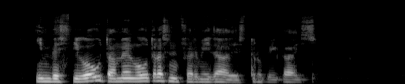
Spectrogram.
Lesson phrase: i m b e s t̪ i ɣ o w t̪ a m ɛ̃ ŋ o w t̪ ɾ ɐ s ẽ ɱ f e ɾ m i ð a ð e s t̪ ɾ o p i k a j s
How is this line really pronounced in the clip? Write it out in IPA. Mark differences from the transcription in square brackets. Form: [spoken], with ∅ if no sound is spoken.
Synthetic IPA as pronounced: i m b e s t̪ i ɣ o w t̪ a m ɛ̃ ŋ o w t̪ ɾ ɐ s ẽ ɱ f e ɾ m i ð a ð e s t̪ ɾ o p i k a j s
